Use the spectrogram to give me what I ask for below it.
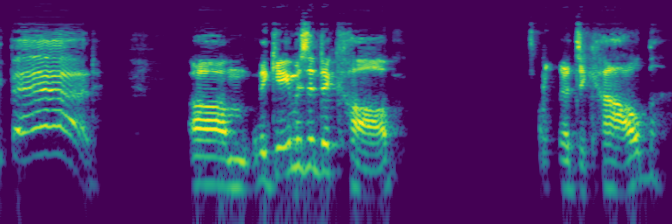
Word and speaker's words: DeKalb: it's DeKalb. It is with that Great Lakes vowel raise in there.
